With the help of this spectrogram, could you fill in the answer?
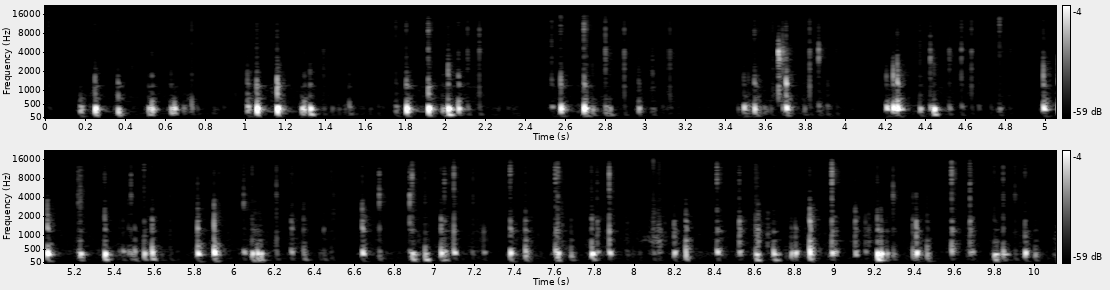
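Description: Long nails of both hands rapidly tap and scratch the side of a hollow Rubik's cube–style handbag, which has a clear vinyl window, a patent faux-leather frame and a hanging chain. The result is quick bursts of short, dry, hollow clicks and scrapes with a mid-low body. They come in clusters separated by brief pauses, with faint bright edges on some strokes.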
